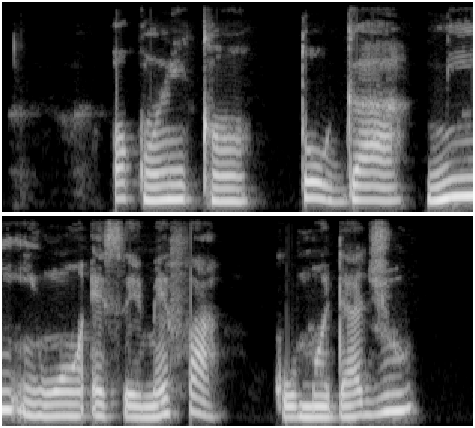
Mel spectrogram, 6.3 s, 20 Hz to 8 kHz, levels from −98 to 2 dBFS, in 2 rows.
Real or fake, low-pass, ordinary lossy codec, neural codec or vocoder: real; 7.2 kHz; none; none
